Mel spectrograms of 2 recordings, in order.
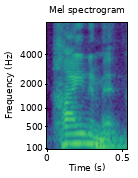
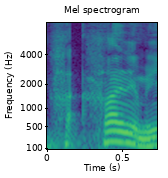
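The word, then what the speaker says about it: Hyneman: Heman. Heinman.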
